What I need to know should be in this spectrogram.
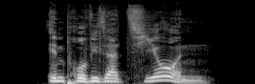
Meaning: improvisation
- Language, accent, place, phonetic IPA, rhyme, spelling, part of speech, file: German, Germany, Berlin, [ɪmpʁovizaˈt͡si̯oːn], -oːn, Improvisation, noun, De-Improvisation.ogg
